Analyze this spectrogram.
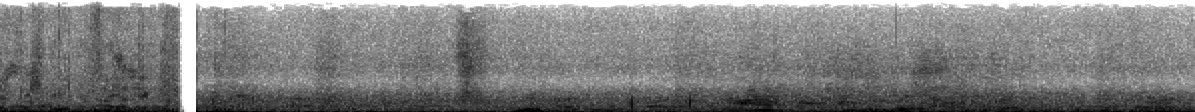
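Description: Several men murmur a prayer quietly.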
